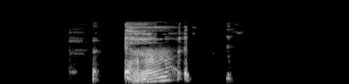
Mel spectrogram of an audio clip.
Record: {
  "cough_length": "3.5 s",
  "cough_amplitude": 32767,
  "cough_signal_mean_std_ratio": 0.31,
  "survey_phase": "alpha (2021-03-01 to 2021-08-12)",
  "age": "45-64",
  "gender": "Female",
  "wearing_mask": "No",
  "symptom_cough_any": true,
  "symptom_fatigue": true,
  "symptom_fever_high_temperature": true,
  "symptom_onset": "3 days",
  "smoker_status": "Never smoked",
  "respiratory_condition_asthma": false,
  "respiratory_condition_other": false,
  "recruitment_source": "Test and Trace",
  "submission_delay": "2 days",
  "covid_test_result": "Positive",
  "covid_test_method": "RT-qPCR",
  "covid_ct_value": 22.4,
  "covid_ct_gene": "ORF1ab gene",
  "covid_ct_mean": 22.8,
  "covid_viral_load": "34000 copies/ml",
  "covid_viral_load_category": "Low viral load (10K-1M copies/ml)"
}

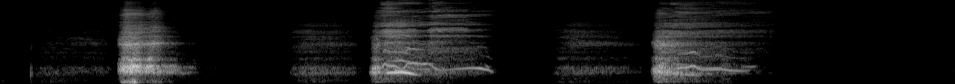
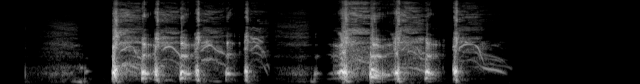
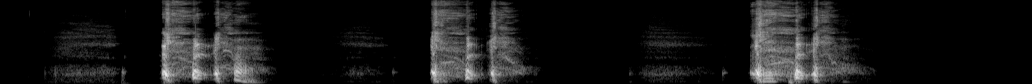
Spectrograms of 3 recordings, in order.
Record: {
  "exhalation_length": "9.6 s",
  "exhalation_amplitude": 20099,
  "exhalation_signal_mean_std_ratio": 0.37,
  "cough_length": "6.4 s",
  "cough_amplitude": 32768,
  "cough_signal_mean_std_ratio": 0.38,
  "three_cough_length": "10.3 s",
  "three_cough_amplitude": 32768,
  "three_cough_signal_mean_std_ratio": 0.29,
  "survey_phase": "beta (2021-08-13 to 2022-03-07)",
  "age": "45-64",
  "gender": "Male",
  "wearing_mask": "No",
  "symptom_cough_any": true,
  "symptom_sore_throat": true,
  "symptom_fatigue": true,
  "smoker_status": "Never smoked",
  "respiratory_condition_asthma": false,
  "respiratory_condition_other": false,
  "recruitment_source": "Test and Trace",
  "submission_delay": "0 days",
  "covid_test_result": "Positive",
  "covid_test_method": "LFT"
}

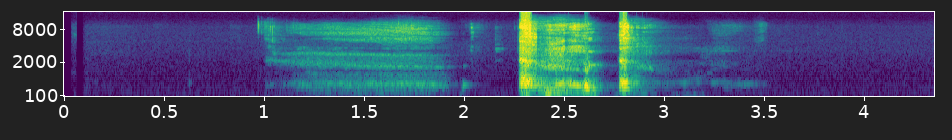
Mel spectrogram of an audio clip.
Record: {
  "cough_length": "4.4 s",
  "cough_amplitude": 32768,
  "cough_signal_mean_std_ratio": 0.24,
  "survey_phase": "beta (2021-08-13 to 2022-03-07)",
  "age": "45-64",
  "gender": "Female",
  "wearing_mask": "No",
  "symptom_cough_any": true,
  "symptom_runny_or_blocked_nose": true,
  "symptom_sore_throat": true,
  "symptom_fatigue": true,
  "symptom_headache": true,
  "symptom_change_to_sense_of_smell_or_taste": true,
  "symptom_loss_of_taste": true,
  "symptom_onset": "2 days",
  "smoker_status": "Never smoked",
  "respiratory_condition_asthma": false,
  "respiratory_condition_other": false,
  "recruitment_source": "Test and Trace",
  "submission_delay": "2 days",
  "covid_test_result": "Positive",
  "covid_test_method": "RT-qPCR",
  "covid_ct_value": 26.3,
  "covid_ct_gene": "ORF1ab gene"
}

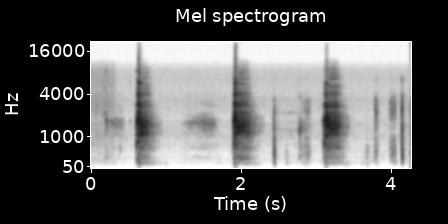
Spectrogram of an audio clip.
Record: {
  "three_cough_length": "4.3 s",
  "three_cough_amplitude": 26028,
  "three_cough_signal_mean_std_ratio": 0.33,
  "survey_phase": "alpha (2021-03-01 to 2021-08-12)",
  "age": "45-64",
  "gender": "Female",
  "wearing_mask": "No",
  "symptom_fatigue": true,
  "symptom_onset": "12 days",
  "smoker_status": "Ex-smoker",
  "respiratory_condition_asthma": false,
  "respiratory_condition_other": false,
  "recruitment_source": "REACT",
  "submission_delay": "1 day",
  "covid_test_result": "Negative",
  "covid_test_method": "RT-qPCR"
}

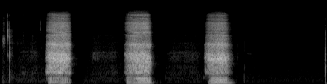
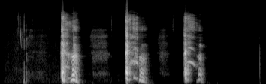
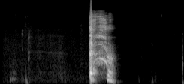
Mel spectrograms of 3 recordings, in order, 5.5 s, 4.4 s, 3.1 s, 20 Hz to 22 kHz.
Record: {
  "exhalation_length": "5.5 s",
  "exhalation_amplitude": 19176,
  "exhalation_signal_mean_std_ratio": 0.37,
  "three_cough_length": "4.4 s",
  "three_cough_amplitude": 32768,
  "three_cough_signal_mean_std_ratio": 0.25,
  "cough_length": "3.1 s",
  "cough_amplitude": 32768,
  "cough_signal_mean_std_ratio": 0.21,
  "survey_phase": "beta (2021-08-13 to 2022-03-07)",
  "age": "45-64",
  "gender": "Male",
  "wearing_mask": "No",
  "symptom_none": true,
  "smoker_status": "Never smoked",
  "respiratory_condition_asthma": false,
  "respiratory_condition_other": false,
  "recruitment_source": "REACT",
  "submission_delay": "1 day",
  "covid_test_result": "Negative",
  "covid_test_method": "RT-qPCR",
  "influenza_a_test_result": "Negative",
  "influenza_b_test_result": "Negative"
}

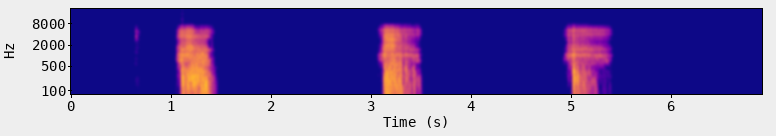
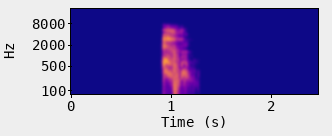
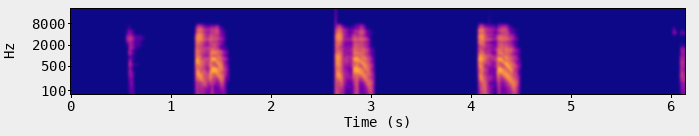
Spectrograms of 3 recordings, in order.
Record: {
  "exhalation_length": "6.9 s",
  "exhalation_amplitude": 32768,
  "exhalation_signal_mean_std_ratio": 0.24,
  "cough_length": "2.5 s",
  "cough_amplitude": 29769,
  "cough_signal_mean_std_ratio": 0.17,
  "three_cough_length": "6.1 s",
  "three_cough_amplitude": 29631,
  "three_cough_signal_mean_std_ratio": 0.25,
  "survey_phase": "beta (2021-08-13 to 2022-03-07)",
  "age": "45-64",
  "gender": "Female",
  "wearing_mask": "Yes",
  "symptom_cough_any": true,
  "symptom_runny_or_blocked_nose": true,
  "symptom_shortness_of_breath": true,
  "symptom_sore_throat": true,
  "symptom_fatigue": true,
  "symptom_headache": true,
  "symptom_onset": "2 days",
  "smoker_status": "Never smoked",
  "respiratory_condition_asthma": false,
  "respiratory_condition_other": false,
  "recruitment_source": "Test and Trace",
  "submission_delay": "1 day",
  "covid_test_result": "Negative",
  "covid_test_method": "ePCR"
}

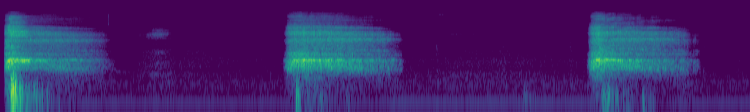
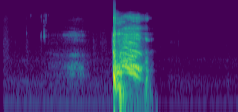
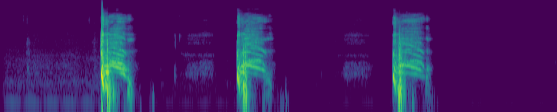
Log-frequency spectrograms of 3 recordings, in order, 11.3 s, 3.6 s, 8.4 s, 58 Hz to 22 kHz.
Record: {
  "exhalation_length": "11.3 s",
  "exhalation_amplitude": 19425,
  "exhalation_signal_mean_std_ratio": 0.34,
  "cough_length": "3.6 s",
  "cough_amplitude": 32768,
  "cough_signal_mean_std_ratio": 0.26,
  "three_cough_length": "8.4 s",
  "three_cough_amplitude": 32768,
  "three_cough_signal_mean_std_ratio": 0.22,
  "survey_phase": "beta (2021-08-13 to 2022-03-07)",
  "age": "45-64",
  "gender": "Male",
  "wearing_mask": "No",
  "symptom_none": true,
  "smoker_status": "Never smoked",
  "respiratory_condition_asthma": false,
  "respiratory_condition_other": false,
  "recruitment_source": "REACT",
  "submission_delay": "2 days",
  "covid_test_result": "Negative",
  "covid_test_method": "RT-qPCR",
  "influenza_a_test_result": "Unknown/Void",
  "influenza_b_test_result": "Unknown/Void"
}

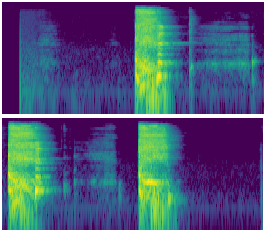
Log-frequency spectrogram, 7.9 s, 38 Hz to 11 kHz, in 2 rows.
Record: {
  "three_cough_length": "7.9 s",
  "three_cough_amplitude": 32528,
  "three_cough_signal_mean_std_ratio": 0.35,
  "survey_phase": "beta (2021-08-13 to 2022-03-07)",
  "age": "45-64",
  "gender": "Male",
  "wearing_mask": "No",
  "symptom_cough_any": true,
  "symptom_runny_or_blocked_nose": true,
  "symptom_sore_throat": true,
  "symptom_fatigue": true,
  "smoker_status": "Never smoked",
  "respiratory_condition_asthma": false,
  "respiratory_condition_other": false,
  "recruitment_source": "Test and Trace",
  "submission_delay": "2 days",
  "covid_test_result": "Positive",
  "covid_test_method": "ePCR"
}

